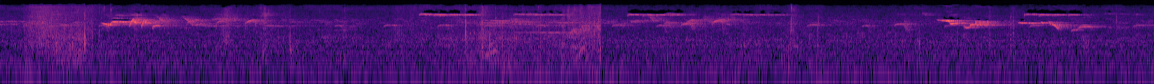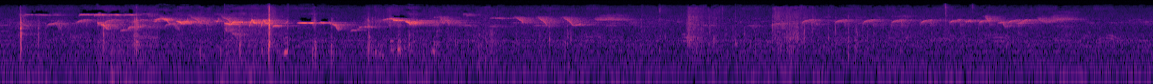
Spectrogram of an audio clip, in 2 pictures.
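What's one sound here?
A small bird sings clear, warbling phrases close by, again and again.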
